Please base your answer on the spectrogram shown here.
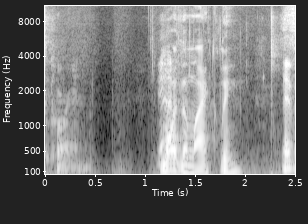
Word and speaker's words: Karine: uh is corrine jean-pierre am i pronouncing her name right because i just want to make sure yeah i think you are corrine or jean-pierre i know jean-pierre but i think it's corrine it's corinne more than likely if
